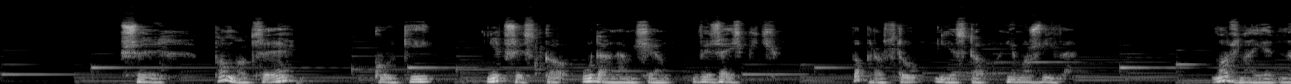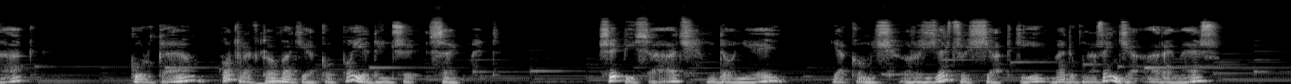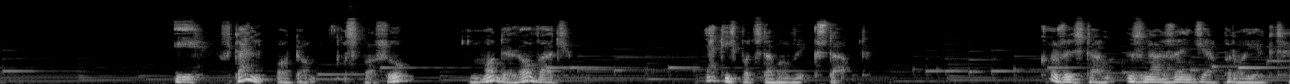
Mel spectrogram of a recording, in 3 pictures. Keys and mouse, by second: 4.0 f, 5.9 click, 6.9 click, 7.6 middle click, 8.5 KP_3, 10.2 click, 11.0 click, 12.5 click, 13.9 click, 15.0 click, 16.9-25.4 drag, 25.6 middle click, 26.5 shift+click, 26.8 shift+click, 27.9 middle click, 28.4 shift+click, 29.5 KP_3, 30.5 shift+middle click, 34.3 click, 35.3 middle click, 36.1 KP_1, 37.1 shift+middle click.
